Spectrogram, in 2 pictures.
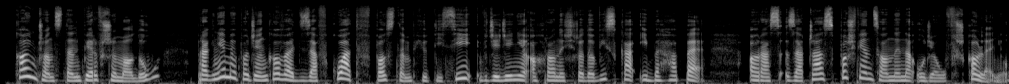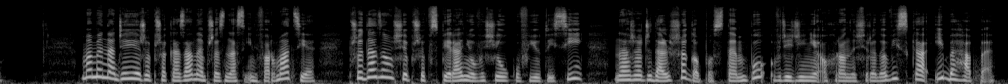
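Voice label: Polish, female, e-learning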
